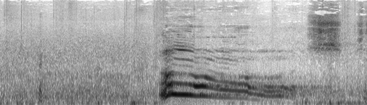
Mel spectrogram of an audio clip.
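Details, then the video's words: Husky greeting strangers and getting biscuits: after two seconds of quiet background, a loud rising-then-falling howl-like vocalisation lasts about a second and a half, fading off, followed by a short bright noise. "Happy Husky talks to strangers"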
